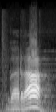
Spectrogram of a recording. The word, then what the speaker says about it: гора: For example, in the feminine gender words we have gara, naga, whereas we have vowel o after letter g, r and a. So the pronunciation is coming as gara.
